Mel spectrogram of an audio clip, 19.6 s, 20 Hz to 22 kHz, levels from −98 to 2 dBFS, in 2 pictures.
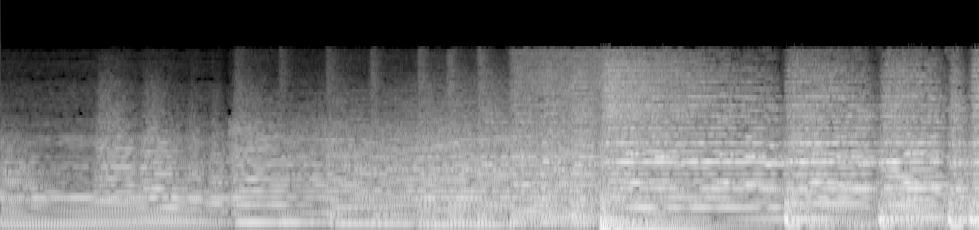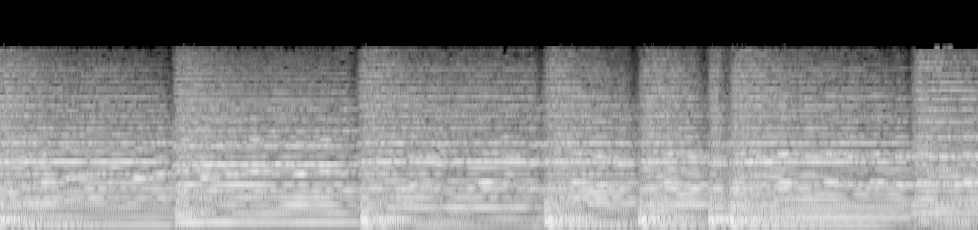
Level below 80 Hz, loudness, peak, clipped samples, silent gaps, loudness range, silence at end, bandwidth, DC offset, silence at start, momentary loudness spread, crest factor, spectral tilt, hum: -26 dBFS; -12 LUFS; 0 dBFS; under 0.1%; none; 7 LU; 0 s; 11 kHz; under 0.1%; 0 s; 9 LU; 12 dB; -5.5 dB/octave; none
